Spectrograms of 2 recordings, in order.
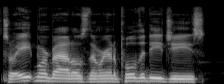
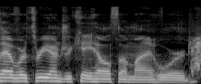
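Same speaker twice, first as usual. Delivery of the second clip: plain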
